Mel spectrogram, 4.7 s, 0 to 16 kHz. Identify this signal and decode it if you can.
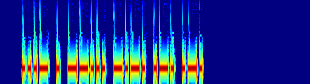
Morse code, heard as a keyed tone, about 28 wpm, 700 Hz. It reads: VE7CRR
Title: DXCC-100 Call Signs - 6 Characters - 28wpm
